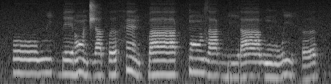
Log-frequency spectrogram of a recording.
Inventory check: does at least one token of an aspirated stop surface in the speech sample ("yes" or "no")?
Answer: no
